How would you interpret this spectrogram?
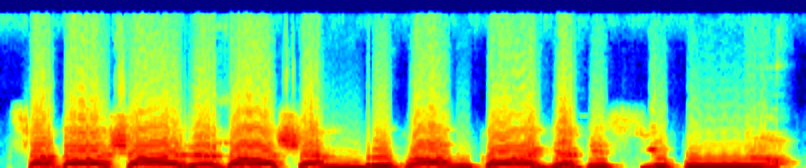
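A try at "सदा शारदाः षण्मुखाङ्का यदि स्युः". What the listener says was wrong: சதா சாரதாஹா இருக்கு, அங்க வந்து ஆஹா சொல்ல வேண்டாம், இஷ் சவுண்ட் லைட்டா போட்டா போதும்.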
